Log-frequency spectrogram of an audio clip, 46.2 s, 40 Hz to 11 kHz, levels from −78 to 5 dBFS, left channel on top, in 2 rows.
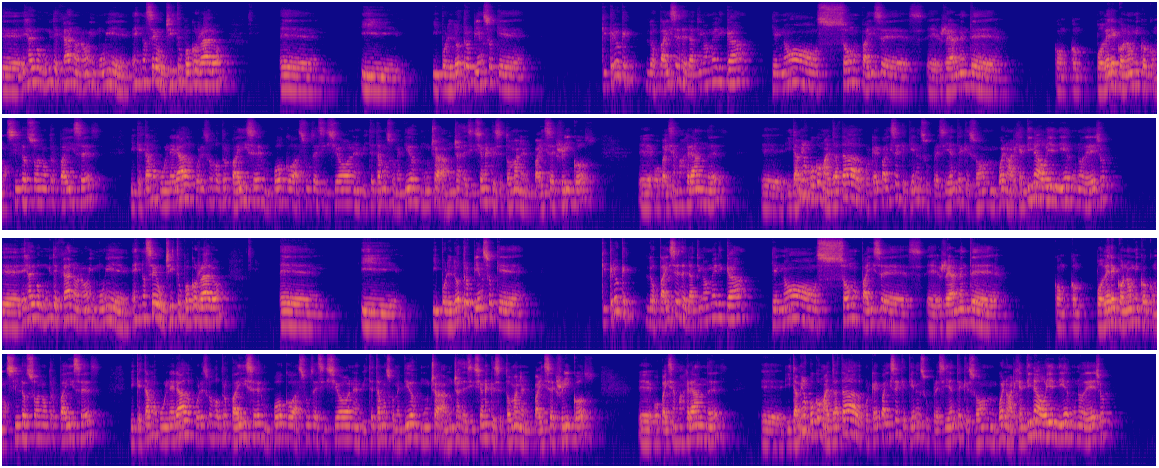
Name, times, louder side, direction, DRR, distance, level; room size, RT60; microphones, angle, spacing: voice 1, 0.0-4.4 5.6-6.5 7.2-8.0 8.6-10.4 12.0-12.5 12.9-14.8 15.4-20.1 21.1-21.6 21.9-25.0 25.8-34.9 35.2-35.3 35.8-37.4 38.3-45.3, right 2 dB, 35° right, 4 dB, 0.5 m, -30 dB
4.2 x 2.1 x 3.9 m, 0.71 s
head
